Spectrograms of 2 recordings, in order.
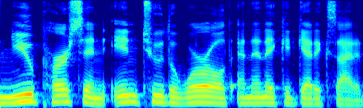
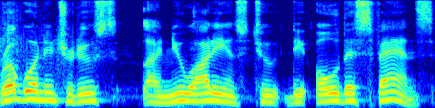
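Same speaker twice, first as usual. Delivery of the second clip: put-on Mexican accent. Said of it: "he goes in his beautiful Mexican accent".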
